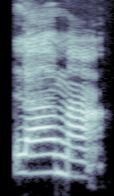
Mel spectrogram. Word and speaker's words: 라마: You can say it similar to an R, but your tongue should hit the roof of your mouth. Here's an example. 라마, 라마.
